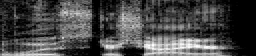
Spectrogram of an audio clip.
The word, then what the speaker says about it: Worcestershire: You've never heard people pronounce Worcestershire. It's Worcestershire. It's wash your sister sauce.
